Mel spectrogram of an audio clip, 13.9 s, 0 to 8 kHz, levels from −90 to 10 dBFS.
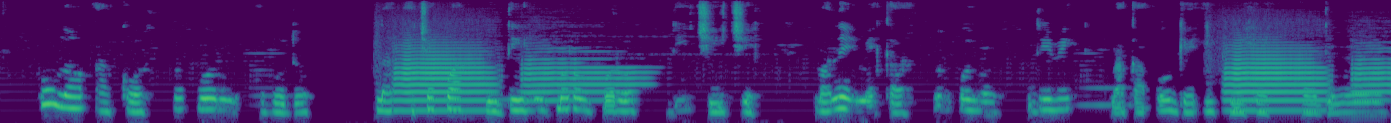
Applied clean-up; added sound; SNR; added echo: classical method Wiener filter.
